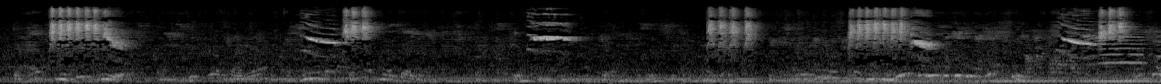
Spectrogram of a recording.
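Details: Kapas tembak bird in besetan singing style, used as a master song for training other birds: six loud rattling bursts of fast buzzy notes every one to two seconds, some ending in sharp down-slurred whistles, with faint low warbling behind.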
